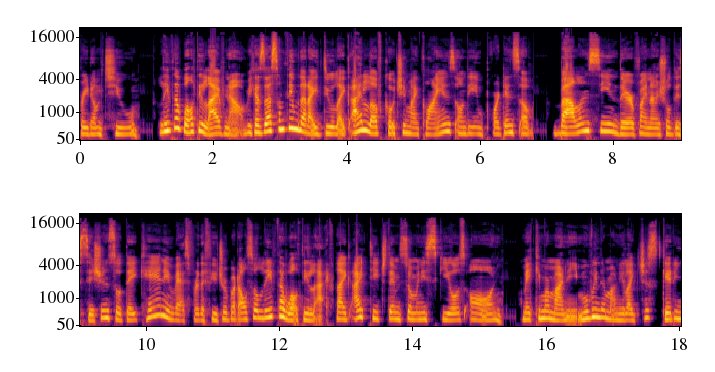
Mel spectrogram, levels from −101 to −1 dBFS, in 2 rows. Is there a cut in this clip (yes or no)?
yes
